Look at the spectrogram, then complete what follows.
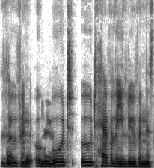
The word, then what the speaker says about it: Leuven: but if you leave another is how it's pronounced Leuven would you'd heavily Luverne is the full name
